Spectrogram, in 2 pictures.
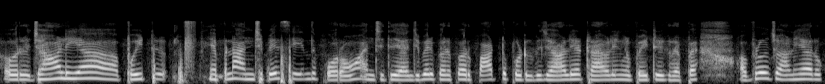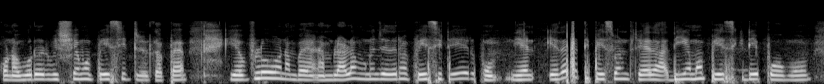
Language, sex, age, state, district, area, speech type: Tamil, female, 18-30, Tamil Nadu, Thanjavur, urban, spontaneous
